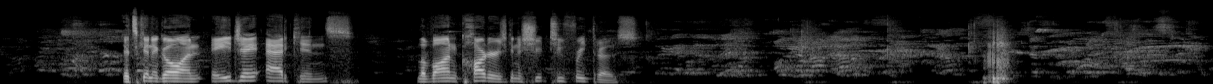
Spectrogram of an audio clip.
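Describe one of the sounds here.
Sneakers squeak and shuffle on a hard floor in an echoing gym.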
